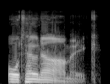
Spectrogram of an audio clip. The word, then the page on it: autonomic: British English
